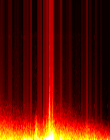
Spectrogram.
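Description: Thunder-like crash from an end-card logo sting: a deep rumble with a sharp crack about a second in, tailing off near the end.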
